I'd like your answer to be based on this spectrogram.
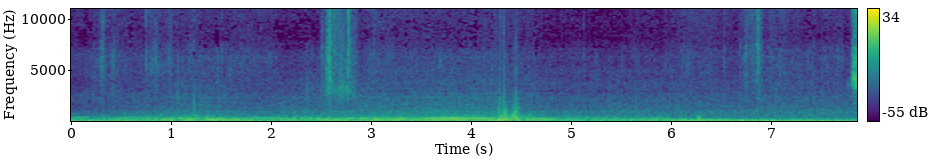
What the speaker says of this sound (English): This Kia Stinger's a nice car.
